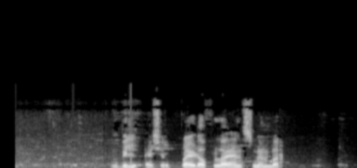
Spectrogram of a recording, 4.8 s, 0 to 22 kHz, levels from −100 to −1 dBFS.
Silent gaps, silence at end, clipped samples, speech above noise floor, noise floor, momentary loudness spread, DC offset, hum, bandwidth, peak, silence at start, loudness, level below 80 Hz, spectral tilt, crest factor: none; 1 s; under 0.1%; 43 dB; -60 dBFS; 10 LU; under 0.1%; none; 9.2 kHz; 0 dBFS; 1 s; -17 LUFS; -56 dBFS; -4.5 dB/octave; 18 dB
